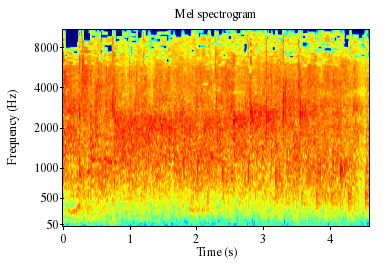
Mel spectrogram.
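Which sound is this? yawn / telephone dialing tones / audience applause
audience applause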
